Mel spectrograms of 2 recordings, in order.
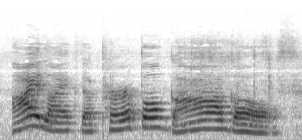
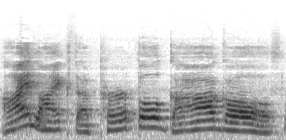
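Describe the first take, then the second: First: Slow again, each word set apart; slow model reading. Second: Slow reading, each word apart; slow model reading. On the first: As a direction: model it slowly once more. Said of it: "Look at me". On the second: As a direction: read it slowly so the child copies the mouth. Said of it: "look at me". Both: Shown as a demonstration.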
